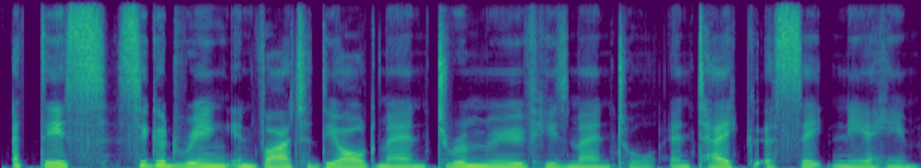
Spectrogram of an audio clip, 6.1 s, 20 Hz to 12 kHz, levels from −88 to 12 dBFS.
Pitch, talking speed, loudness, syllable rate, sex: 200 Hz, 175 wpm, -17 LUFS, 4.1 syllables/s, female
